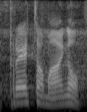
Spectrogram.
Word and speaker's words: Pret a Manger: They're even pronouncing it correctly. Wee man, you're fucking 12. It's Pret a Manger.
